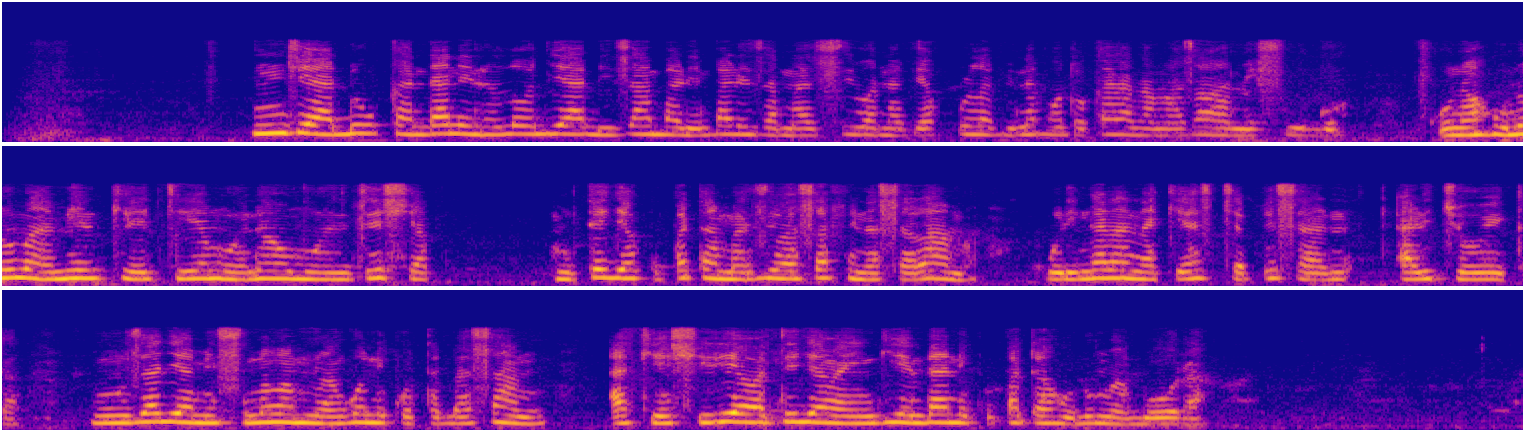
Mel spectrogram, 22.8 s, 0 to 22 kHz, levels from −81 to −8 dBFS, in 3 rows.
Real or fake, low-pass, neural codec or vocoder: fake; 7.2 kHz; vocoder, 44.1 kHz, 128 mel bands, Pupu-Vocoder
